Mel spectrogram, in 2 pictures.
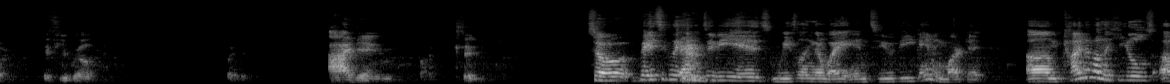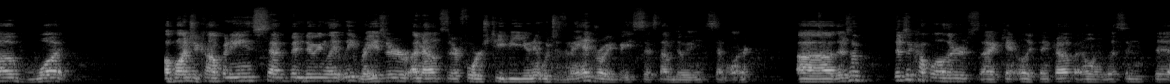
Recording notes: DISCLAIMER: We had some technical difficulties while recording that we didn't realize we had while recording. Do excuse the unusually bad sound quality.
